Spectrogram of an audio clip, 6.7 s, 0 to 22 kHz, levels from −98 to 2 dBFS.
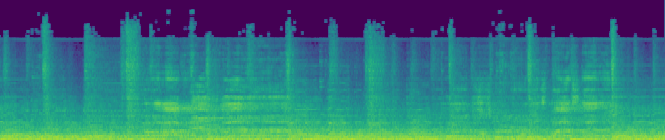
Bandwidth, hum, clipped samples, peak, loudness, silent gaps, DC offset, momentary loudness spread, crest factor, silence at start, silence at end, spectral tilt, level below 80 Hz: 19.5 kHz; none; under 0.1%; 0 dBFS; -14 LUFS; none; under 0.1%; 2 LU; 14 dB; 0 s; 0 s; -4.5 dB/octave; -30 dBFS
